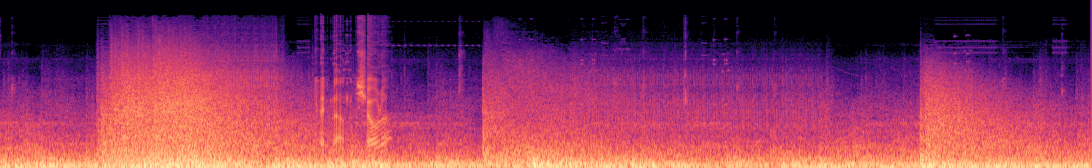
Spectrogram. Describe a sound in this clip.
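Missiles explode with deep booming blasts.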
